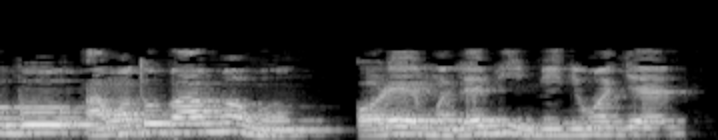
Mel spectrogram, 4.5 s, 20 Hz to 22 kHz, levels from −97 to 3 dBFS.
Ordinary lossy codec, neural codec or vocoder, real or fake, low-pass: MP3, 24 kbps; none; real; 7.2 kHz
